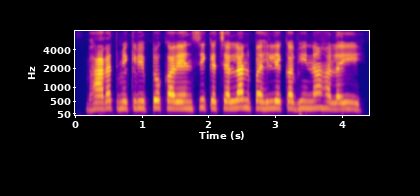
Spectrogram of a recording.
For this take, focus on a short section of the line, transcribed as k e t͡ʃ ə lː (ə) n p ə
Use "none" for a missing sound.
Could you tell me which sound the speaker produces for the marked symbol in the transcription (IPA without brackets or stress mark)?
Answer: ə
